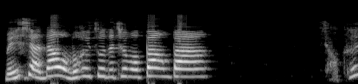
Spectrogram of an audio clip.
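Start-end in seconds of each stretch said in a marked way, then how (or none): 0.0-1.8 fast, high and loud boast; bursting with pride; proud excitement. Acted. Proudly showing off the work.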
